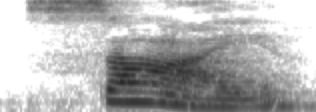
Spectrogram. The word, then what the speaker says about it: sigh: As I move up and over the word, I will mark the H silent. Then I will mark the G silent. Finally, I will mark the vowel long. The word is sigh.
